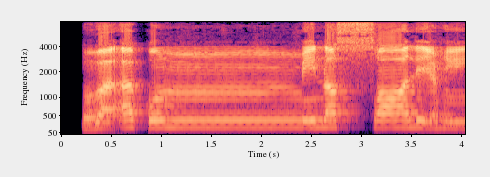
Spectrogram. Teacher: یہ کاف ہے، اس کاف کو میم کے ساتھ ملائیں گے، کاف کے بعد نون کی آواز نہیں نکالیں گے، کاف کے بعد ڈائریکٹ میم کو پڑھیں گے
